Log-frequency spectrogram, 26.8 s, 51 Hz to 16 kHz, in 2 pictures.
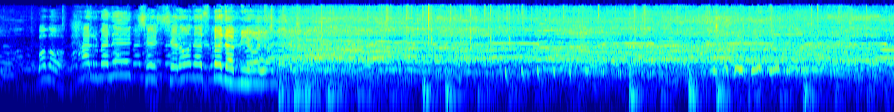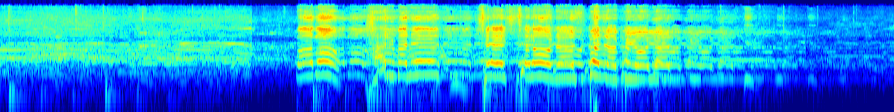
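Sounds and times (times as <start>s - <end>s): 
speech: 0.6s - 5.3s, 17.9s - 23.6s
large crowd roaring and cheering: 3.6s - 26.8s
laughter: 3.9s - 15.8s, 19.0s - 20.9s, 22.5s - 25.7s
sharp hand claps: 4.1s - 15.7s.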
